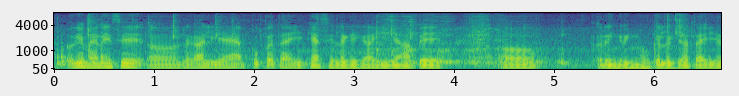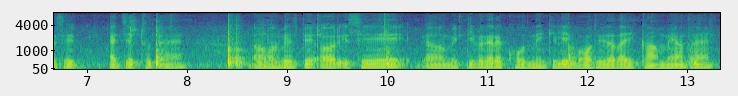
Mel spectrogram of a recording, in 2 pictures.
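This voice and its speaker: A young vlogger unboxes camping gear at an indoor table, holding a phone camera pointed down at it. His mid-pitched voice is hesitant, full of fillers, frequent pauses, and restarted lines. The noisy phone recording carries a constant room hiss beneath him.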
